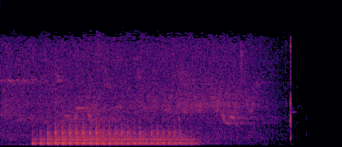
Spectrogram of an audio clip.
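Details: Pileated woodpecker (Dryocopus pileatus) during mating behaviour gives a loud, rapid, even run of ringing notes that fades after about two seconds, followed by a single sharp click.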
